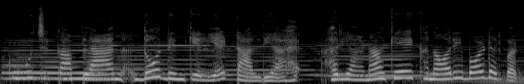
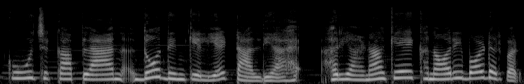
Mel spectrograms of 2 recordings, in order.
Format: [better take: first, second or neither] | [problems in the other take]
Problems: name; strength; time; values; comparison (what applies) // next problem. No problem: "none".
second | background music; loud; throughout; 8 dB below the speech; faint in the second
